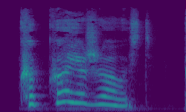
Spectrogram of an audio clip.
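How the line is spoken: Feigned sigh. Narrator (Russian): притворно вздохнула подруга

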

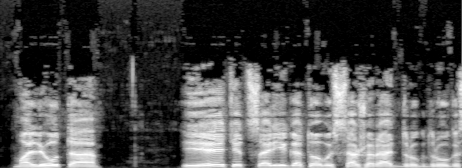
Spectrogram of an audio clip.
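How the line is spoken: Loud. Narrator (Russian): сказал Иван Васильевич громко

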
